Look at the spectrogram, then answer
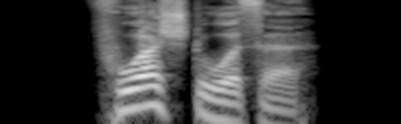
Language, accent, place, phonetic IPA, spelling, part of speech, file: German, Germany, Berlin, [ˈfoːɐ̯ˌʃtoːsə], Vorstoße, noun, De-Vorstoße.ogg
- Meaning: dative of Vorstoß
